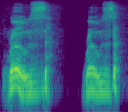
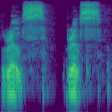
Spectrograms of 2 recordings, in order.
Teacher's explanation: Never make a z sound, so don't vibrate your vocal cords. Go ahead and put your hand lightly on your throat and say an S, not so much vibration in your throat.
